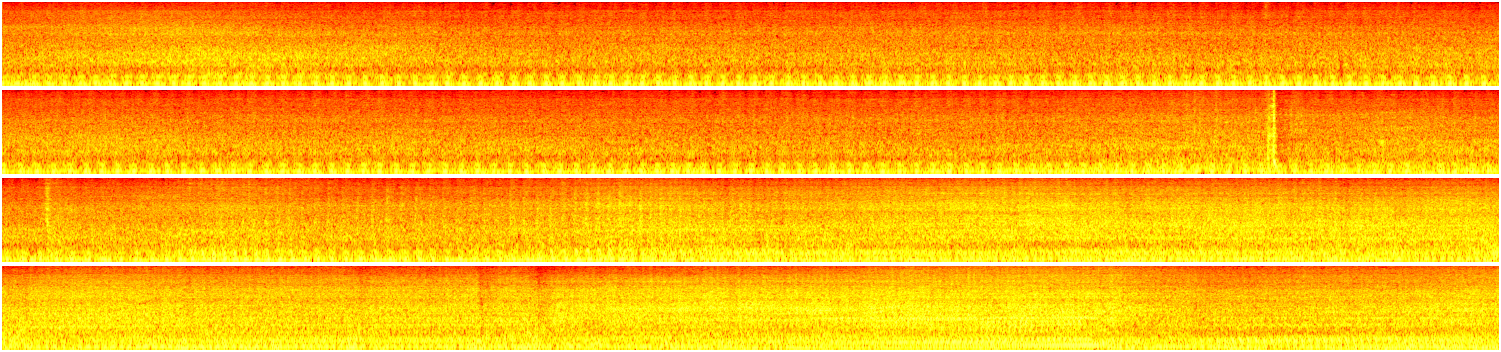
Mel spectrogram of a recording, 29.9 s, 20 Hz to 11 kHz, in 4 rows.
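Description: Kawasaki KLR 650's single-cylinder engine running steadily under way, its pitch shifting with the throttle about halfway through and again near the end.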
